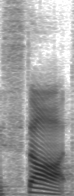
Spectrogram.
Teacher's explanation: A BOSTONIAN MIGHT SAY START, SO IT'S A LITTLE BIT MORE OPEN, A LITTLE BIT MORE FORWARD, THE TONGUE IS A LITTLE BIT MORE CUPPED. IT'S NOT A SOUND THAT WE HEAR IN MANY OTHER AMERICAN ACCENTS IN THAT PURE FORM, SO IT'S PRETTY UNIQUE, THAT ONE.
